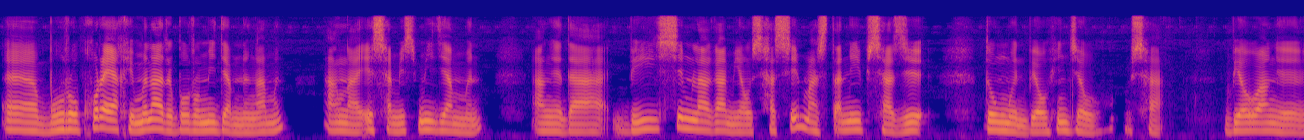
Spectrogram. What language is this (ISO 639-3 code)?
brx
